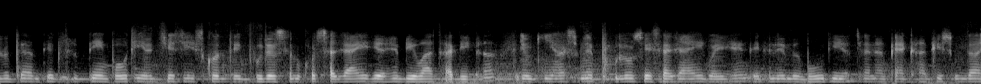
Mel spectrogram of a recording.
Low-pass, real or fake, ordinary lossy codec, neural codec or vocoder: none; fake; none; codec, 16 kHz, 1 kbps, X-Codec, HuBERT features, trained on general audio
